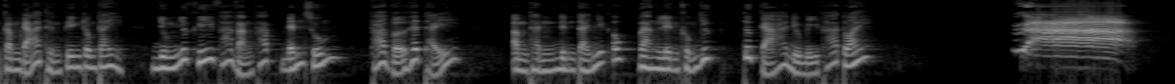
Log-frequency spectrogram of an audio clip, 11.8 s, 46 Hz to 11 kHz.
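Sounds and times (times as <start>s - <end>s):
speech: 0.0s - 8.8s
man screaming loudly in a frenzy: 10.2s - 11.5s.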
